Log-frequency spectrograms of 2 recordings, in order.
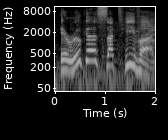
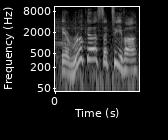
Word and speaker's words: Eruca Sativa: two nights tonight we have i hope i pronounce this name right iruka sativa yes indeed how about that iruka sativa making their debut on the channel before we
